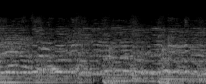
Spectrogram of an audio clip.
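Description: Greek folk song at karaoke through a PA: a backing track with a wavering lead melody over changing bass notes, with men's voices singing along.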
